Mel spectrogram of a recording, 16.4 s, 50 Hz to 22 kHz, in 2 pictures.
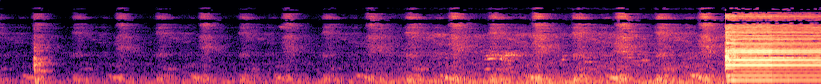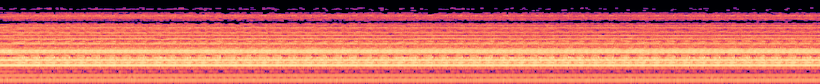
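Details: Loud steady electronic buzzing drone after soft rapid tapping: MRI scanner sequence noise recorded inside the scan room of a GE Healthcare 1.5T or 3T MRI system, normal scanning sound.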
